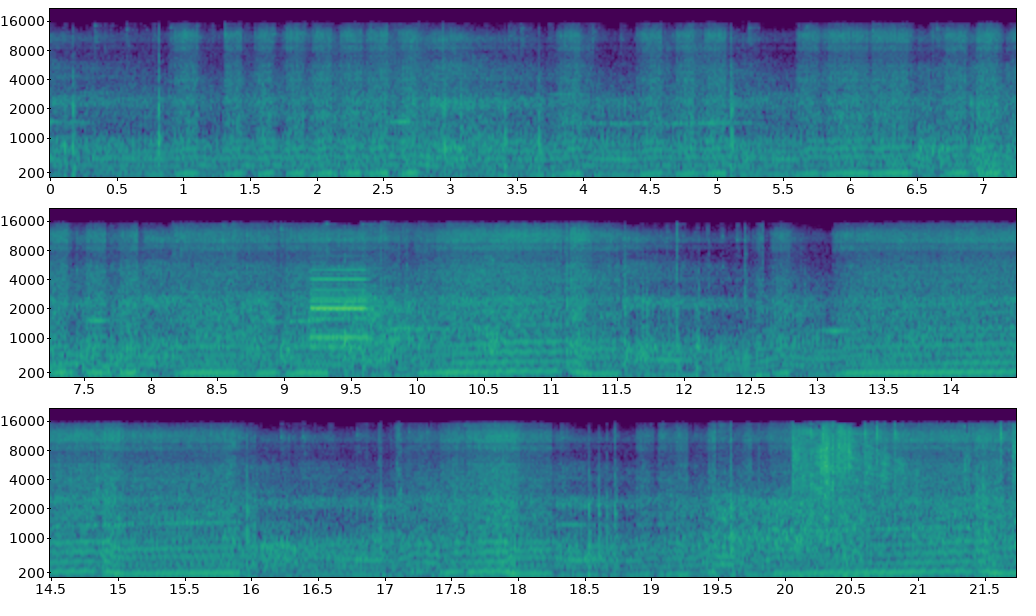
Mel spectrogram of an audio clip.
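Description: A car engine revs hard and shifts gears as the car races.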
